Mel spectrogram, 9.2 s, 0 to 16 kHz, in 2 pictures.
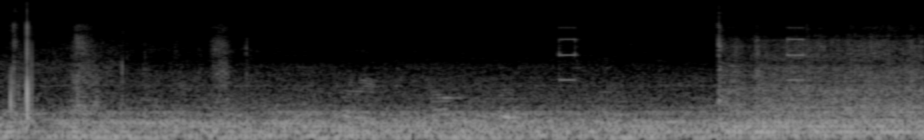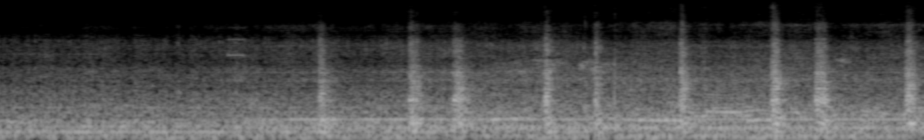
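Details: HP M5035 laser printer running: steady grinding tone with sharp, uneven clacks about once a second during printing.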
